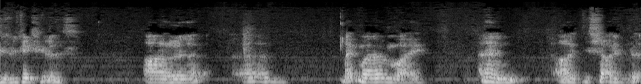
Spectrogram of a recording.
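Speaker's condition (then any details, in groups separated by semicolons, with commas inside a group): Parkinson's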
